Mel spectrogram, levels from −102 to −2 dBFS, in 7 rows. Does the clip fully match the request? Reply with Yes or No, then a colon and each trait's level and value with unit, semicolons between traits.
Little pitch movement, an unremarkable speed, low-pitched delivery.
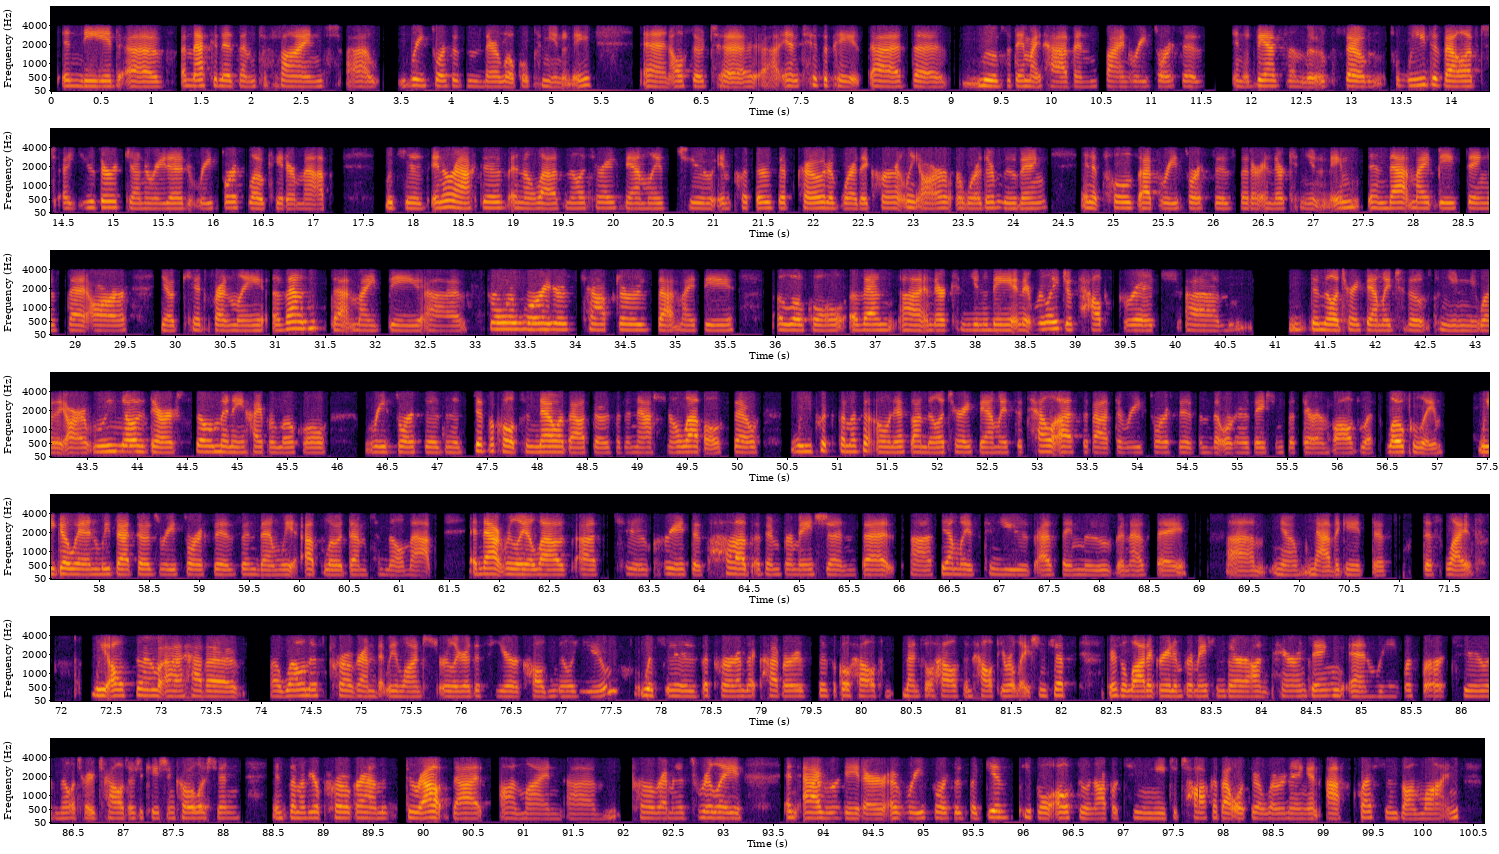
No: narrow, 1.6 semitones; average, 170 wpm; high, 190 Hz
